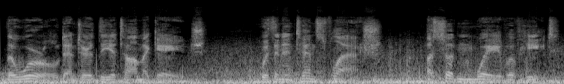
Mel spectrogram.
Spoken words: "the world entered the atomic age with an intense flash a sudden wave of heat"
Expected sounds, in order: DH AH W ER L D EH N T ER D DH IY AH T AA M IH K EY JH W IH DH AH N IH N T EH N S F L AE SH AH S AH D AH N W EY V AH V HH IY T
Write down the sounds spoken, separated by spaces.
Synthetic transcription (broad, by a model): DH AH W ER L D EH N T ER D DH IY AH T AA M IH K EY JH W IH DH AH N IH N T EH N S F L AE SH AH S AH D N W EY V AH V HH IY T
